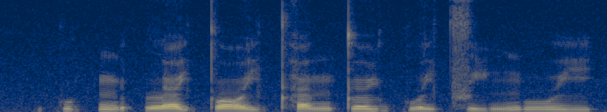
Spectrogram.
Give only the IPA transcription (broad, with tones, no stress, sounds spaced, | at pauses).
kʷ ɐ˥ k̚ ŋ ɵ˧ t̚ l ɐ˨˥ j t̪ ɔː˨˥ j t̪ʰ ɐ˨ n t̪ ɵ˥ ɥ kʷ ɐ˨˩ j t͡s iː˨˩ ŋ uː˥ j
